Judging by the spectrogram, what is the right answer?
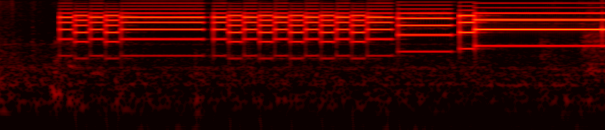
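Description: A phone ringtone playing a song's melody, bright electronic tones in short repeated phrases that turn into sustained notes and get louder near the end, clear and alone.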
